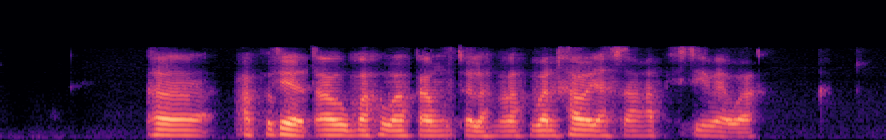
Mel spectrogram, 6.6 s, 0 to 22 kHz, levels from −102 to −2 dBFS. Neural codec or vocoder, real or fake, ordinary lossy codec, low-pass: codec, 16 kHz, 0.8 kbps, ZipCodec; fake; AAC, 24 kbps; 5.4 kHz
